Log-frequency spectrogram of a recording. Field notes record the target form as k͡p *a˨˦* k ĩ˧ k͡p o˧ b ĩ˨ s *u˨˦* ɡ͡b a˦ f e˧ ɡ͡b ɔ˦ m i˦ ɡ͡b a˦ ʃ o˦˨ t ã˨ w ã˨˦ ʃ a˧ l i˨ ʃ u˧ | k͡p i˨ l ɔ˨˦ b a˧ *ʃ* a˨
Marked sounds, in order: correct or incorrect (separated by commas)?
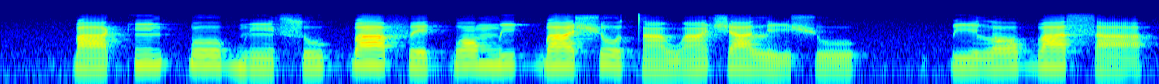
incorrect, correct, incorrect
